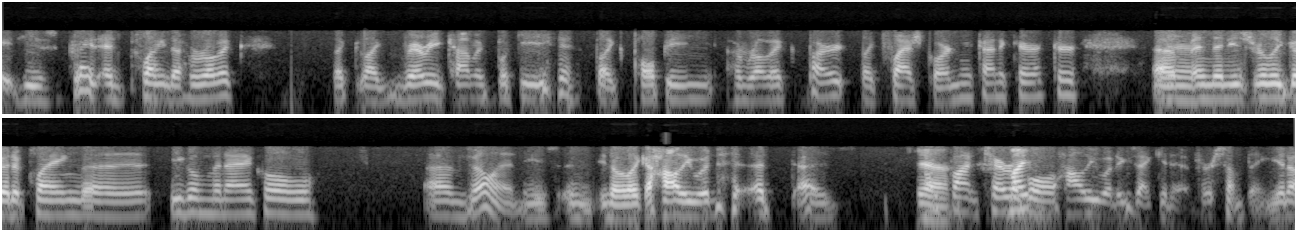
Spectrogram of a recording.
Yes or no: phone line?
yes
